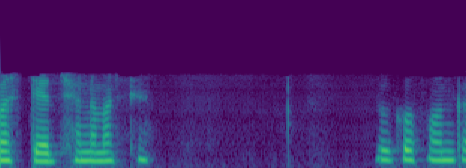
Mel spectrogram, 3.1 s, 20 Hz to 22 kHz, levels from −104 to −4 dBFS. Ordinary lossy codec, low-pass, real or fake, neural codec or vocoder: MP3, 32 kbps; 3.6 kHz; fake; codec, 16 kHz, 0.7 kbps, FocalCodec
